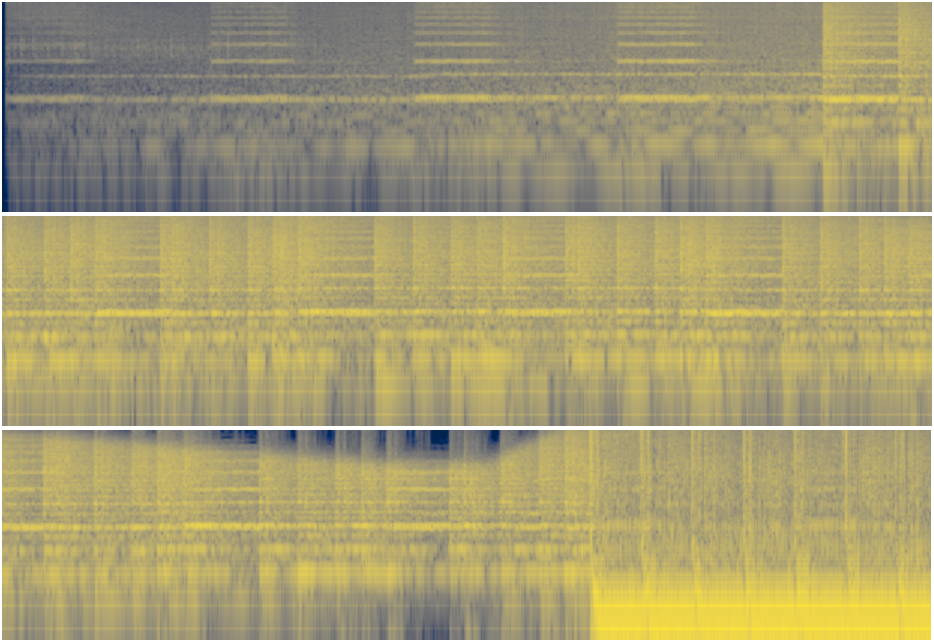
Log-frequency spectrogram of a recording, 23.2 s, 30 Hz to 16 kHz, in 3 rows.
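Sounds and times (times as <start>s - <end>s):
sped up song with reverb: 5.7s - 23.2s.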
